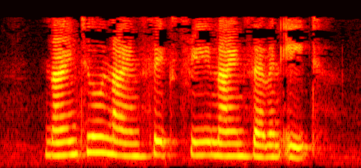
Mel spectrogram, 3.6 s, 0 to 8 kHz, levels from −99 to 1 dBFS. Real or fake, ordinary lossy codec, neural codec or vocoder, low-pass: fake; MP3, 24 kbps; codec, 16 kHz in and 24 kHz out, 2.2 kbps, FireRedTTS-2 codec; 7.2 kHz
